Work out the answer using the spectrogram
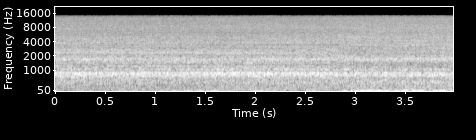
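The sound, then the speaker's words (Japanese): A hair dryer drying hair blows a constant, loud, airy whoosh with a faint steady whine, running unbroken the whole time. “美容師さん適当に乾かしてるようで考えてるんだからすごいよね。”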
